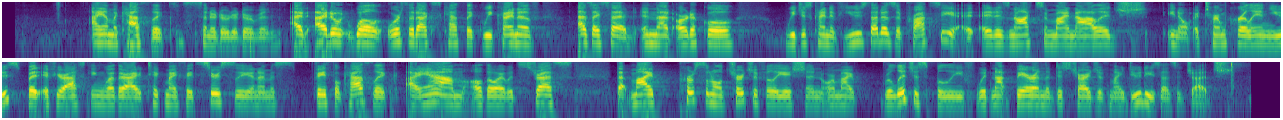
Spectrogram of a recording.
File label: child voice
